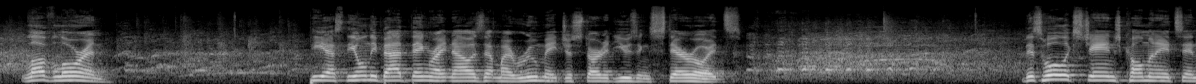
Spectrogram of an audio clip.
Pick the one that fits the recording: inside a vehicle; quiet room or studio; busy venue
busy venue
